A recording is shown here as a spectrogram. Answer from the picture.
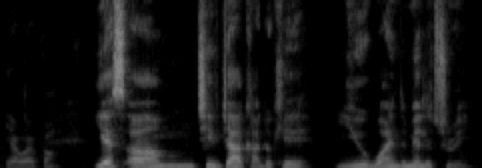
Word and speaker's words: Adokiye: So I have Chief Jack Adokiye or Adokiye. What is the correct pronunciation Adokiye.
